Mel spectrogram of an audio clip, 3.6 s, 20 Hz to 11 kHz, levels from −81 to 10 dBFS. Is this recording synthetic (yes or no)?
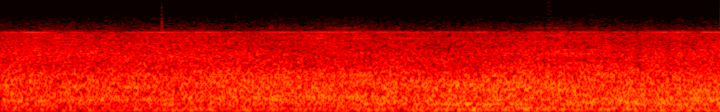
no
